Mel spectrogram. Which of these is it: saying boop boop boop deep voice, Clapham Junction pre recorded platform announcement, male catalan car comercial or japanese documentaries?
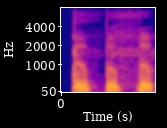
saying boop boop boop deep voice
